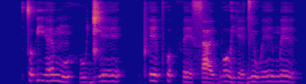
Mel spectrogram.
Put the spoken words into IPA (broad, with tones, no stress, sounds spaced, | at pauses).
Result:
t ʊ˦ ʔ j ɛ˦ m ũ˨ h u˨ d͡ʑ e˦ | pʰ e˦˨ pʰ ʊ˦ ʔ θ e˨ s a˨ ɪ̯ b o˦˨ ʊ̯ j e˨ d ĩ˦˨ w e˦ ɪ̯ m e˦˨ ɪ̯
